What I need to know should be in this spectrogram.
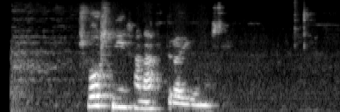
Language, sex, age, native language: Icelandic, female, 30-39, Icelandic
